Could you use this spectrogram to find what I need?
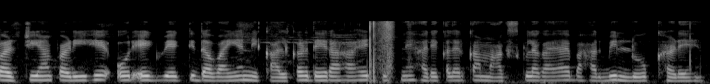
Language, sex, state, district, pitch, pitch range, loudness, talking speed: Hindi, female, Himachal Pradesh, Shimla, 190 Hz, 180-195 Hz, -26 LUFS, 205 wpm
